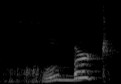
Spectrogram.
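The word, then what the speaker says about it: Joubert: I don't know how to pronounce that. J O U B E R T. Hubert.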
